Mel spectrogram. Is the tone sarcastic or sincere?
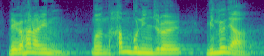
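sarcastic. It is read in a mocking, sarcastic tone. Believing this alone is not enough. The speaker calls it right. "이 말을 이렇게 읽어야 됩니다"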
